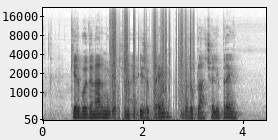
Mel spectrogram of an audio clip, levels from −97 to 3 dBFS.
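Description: An irregular burst of crackle and scratching breaks into the speech from 1.34 s to 3.03 s, chopping the signal into ragged fragments through that stretch of roughly 1.7 s. It is loose connector crackle: a worn or dirty contact was making and breaking rapidly as it moved, cutting the audio in and out, with any DC on the line turning each interruption into a pop.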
